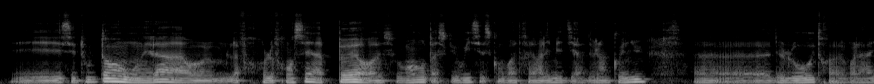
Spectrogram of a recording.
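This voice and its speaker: A man's very deep, low voice at a fairly slow pace. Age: 20s. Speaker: sustainable tourism association founder and trainer. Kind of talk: interview. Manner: hesitant, many fillers.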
